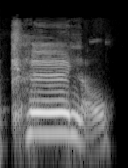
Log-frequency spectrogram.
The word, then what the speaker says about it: colonel: very good at a kernel very difficult words it doesn't look anything like the way it's spelt Colonel we have brusque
